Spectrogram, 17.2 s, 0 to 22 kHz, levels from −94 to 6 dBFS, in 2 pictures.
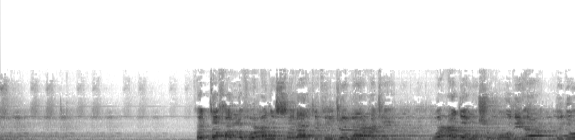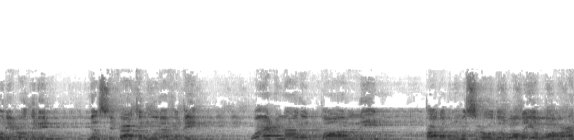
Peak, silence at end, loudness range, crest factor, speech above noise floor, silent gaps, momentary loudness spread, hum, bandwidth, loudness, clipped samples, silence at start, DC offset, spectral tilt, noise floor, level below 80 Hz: -2 dBFS; 0 s; 3 LU; 16 dB; 32 dB; none; 16 LU; none; 11 kHz; -17 LUFS; under 0.1%; 0 s; under 0.1%; -2.5 dB/octave; -49 dBFS; -56 dBFS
